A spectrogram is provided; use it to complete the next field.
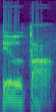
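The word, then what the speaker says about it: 읽다: ya Il Geda tulisannya Tapi bacanya bukan Il Geda tapi ilta ya membaca ilta Ini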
